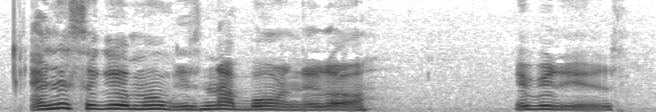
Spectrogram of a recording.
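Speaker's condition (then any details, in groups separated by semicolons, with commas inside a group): ALS; affects hands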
